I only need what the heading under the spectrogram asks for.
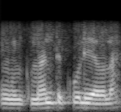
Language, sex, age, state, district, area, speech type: Tamil, male, 18-30, Tamil Nadu, Dharmapuri, rural, conversation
